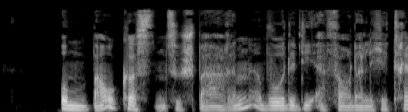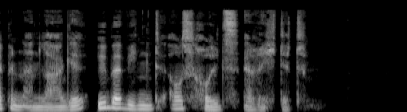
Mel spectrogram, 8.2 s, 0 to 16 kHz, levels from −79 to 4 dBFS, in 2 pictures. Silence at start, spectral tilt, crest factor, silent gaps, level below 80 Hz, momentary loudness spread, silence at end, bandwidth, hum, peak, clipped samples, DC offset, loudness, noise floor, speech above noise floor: 0.6 s; -4 dB/octave; 22 dB; none; -46 dBFS; 9 LU; 1 s; 11.5 kHz; none; 0 dBFS; under 0.1%; under 0.1%; -20 LUFS; -76 dBFS; 56 dB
